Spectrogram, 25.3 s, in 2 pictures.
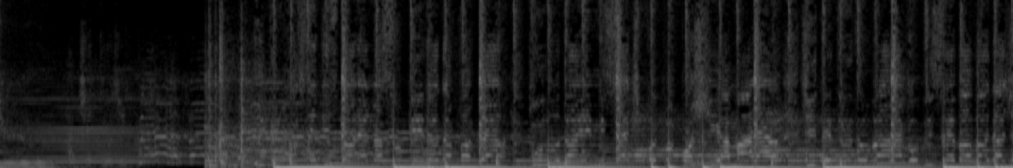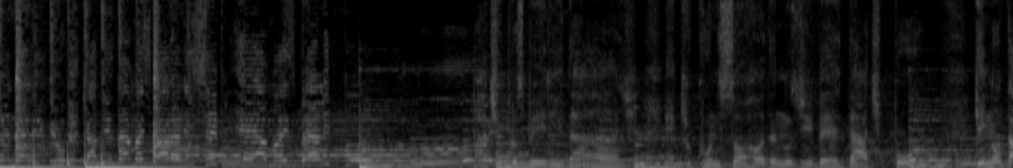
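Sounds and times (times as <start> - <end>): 
deep bass: 3.4 - 15.4, 17.2 - 17.8.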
